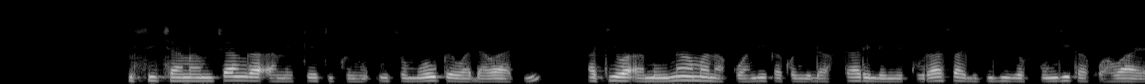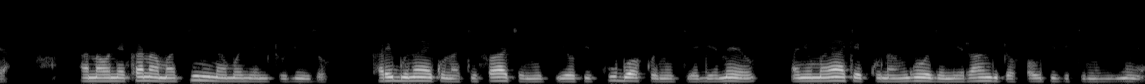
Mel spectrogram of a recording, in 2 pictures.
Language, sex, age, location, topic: Swahili, female, 36-49, Nairobi, education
